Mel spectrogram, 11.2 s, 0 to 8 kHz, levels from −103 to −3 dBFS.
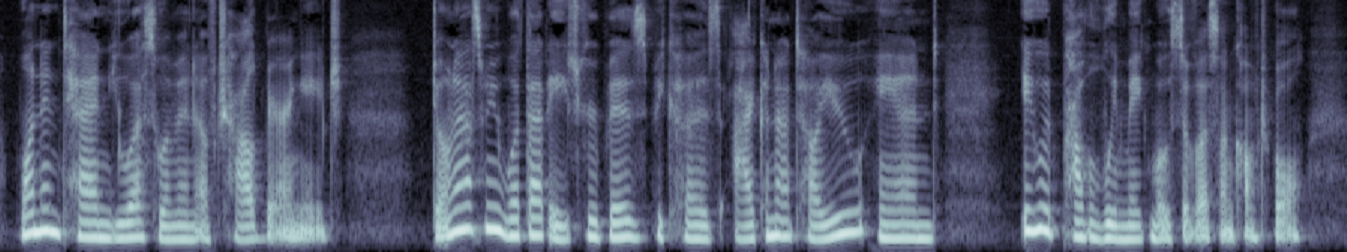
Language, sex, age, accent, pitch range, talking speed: English, female, 20-39, American, 165-210 Hz, 160 wpm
